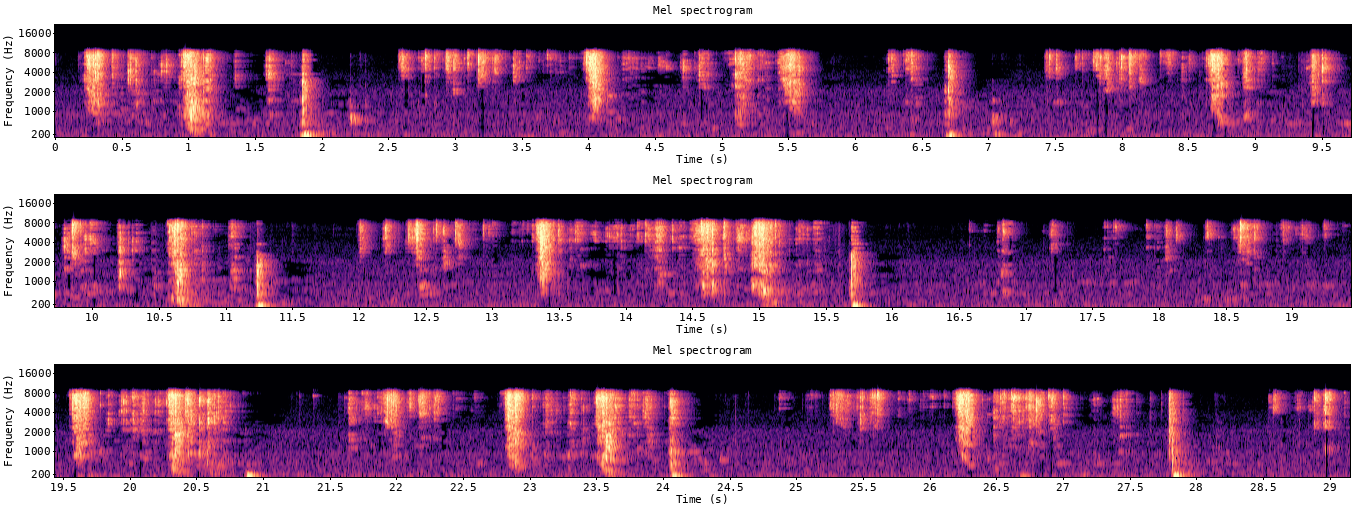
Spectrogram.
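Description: Trading cards and their packaging being handled: irregular rustles, snaps and sharp clicks, several every second.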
